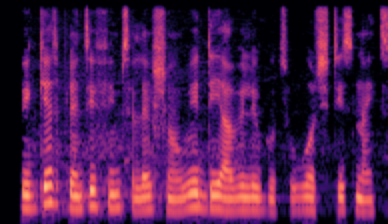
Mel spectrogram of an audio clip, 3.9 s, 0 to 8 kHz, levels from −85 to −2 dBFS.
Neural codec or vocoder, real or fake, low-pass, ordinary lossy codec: none; real; 7.2 kHz; none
